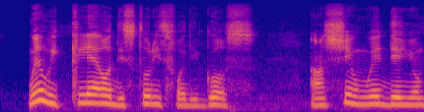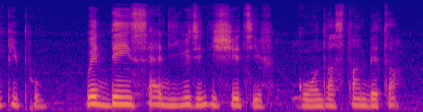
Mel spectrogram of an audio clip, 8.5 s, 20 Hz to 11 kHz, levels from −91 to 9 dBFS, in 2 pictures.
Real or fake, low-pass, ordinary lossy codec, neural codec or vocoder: real; 9.9 kHz; none; none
